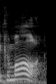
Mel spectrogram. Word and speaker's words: Kamala: Kamala KH is now an Avenger but she is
